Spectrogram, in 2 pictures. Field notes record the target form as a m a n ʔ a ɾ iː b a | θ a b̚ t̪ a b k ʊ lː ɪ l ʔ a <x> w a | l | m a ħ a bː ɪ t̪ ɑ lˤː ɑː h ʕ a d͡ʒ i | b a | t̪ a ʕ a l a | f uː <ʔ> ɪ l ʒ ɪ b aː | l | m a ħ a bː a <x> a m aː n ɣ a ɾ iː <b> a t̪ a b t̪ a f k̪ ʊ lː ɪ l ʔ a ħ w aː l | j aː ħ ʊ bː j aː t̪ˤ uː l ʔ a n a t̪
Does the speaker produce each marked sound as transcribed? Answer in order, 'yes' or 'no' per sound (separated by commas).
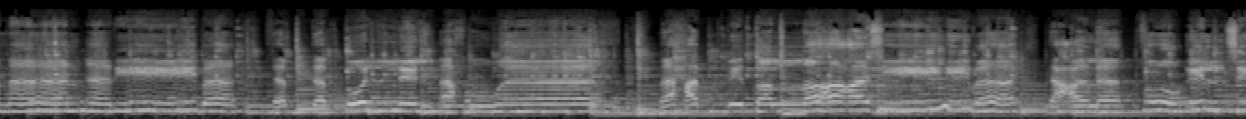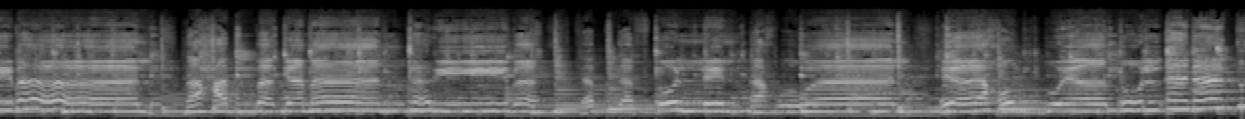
no, yes, no, yes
